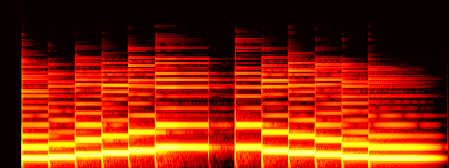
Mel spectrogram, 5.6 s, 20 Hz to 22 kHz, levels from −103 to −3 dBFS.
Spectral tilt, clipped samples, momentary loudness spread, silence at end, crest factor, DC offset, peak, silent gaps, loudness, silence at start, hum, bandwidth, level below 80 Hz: -8.5 dB/octave; under 0.1%; 7 LU; 0.1 s; 12 dB; under 0.1%; -6 dBFS; none; -18 LUFS; 0.25 s; none; 5.6 kHz; -66 dBFS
